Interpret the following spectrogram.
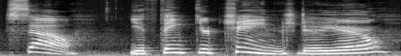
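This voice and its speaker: A woman voicing a stern male caterpillar who smokes a hookah, with a slow, drawling, curt delivery. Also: a little high, expressive, a bit bright, full character voice.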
